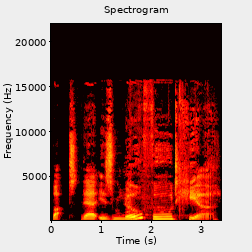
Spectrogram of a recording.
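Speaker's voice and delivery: slow, low wolf voice, guarded; a wary father wolf speaking slowly; gruff father wolf. Acted. Father Wolf to the jackal, slow and guarded.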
